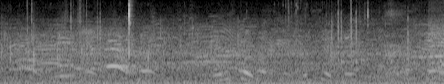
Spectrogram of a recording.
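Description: Overlapping voices of spectators and players chattering in the background, with one sharp smack a little over a second in.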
